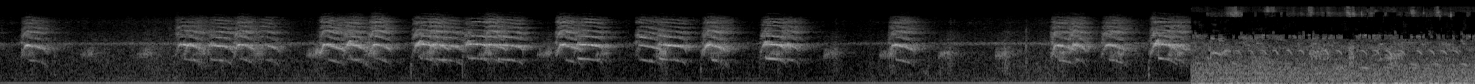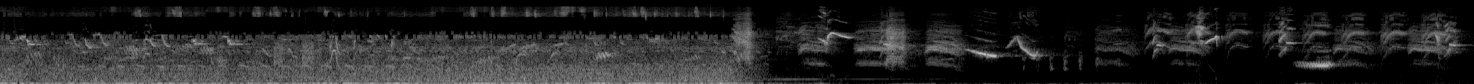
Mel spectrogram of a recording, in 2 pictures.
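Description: Birds calling. Rapid repeated harsh calls come first, then from about twelve seconds in a dense din of many birds at once, which cuts off suddenly near the three-quarter mark and gives way to scattered single calls.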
